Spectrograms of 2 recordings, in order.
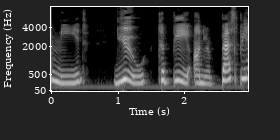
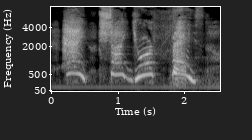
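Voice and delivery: slow, very high, drawn-out hollered outburst; 11 semitones higher than usual. A child woken too early by a screaming baby brother, hollering. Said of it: "I hollered".

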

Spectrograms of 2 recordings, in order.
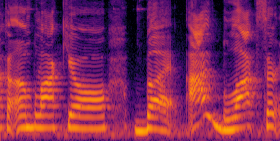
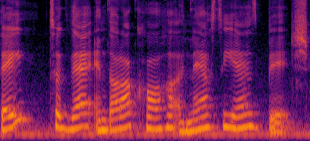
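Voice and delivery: normal talking voice

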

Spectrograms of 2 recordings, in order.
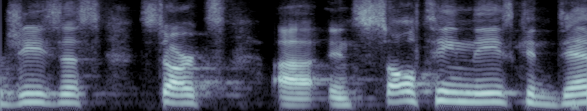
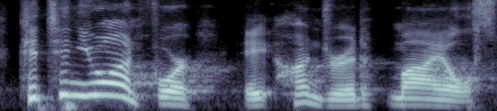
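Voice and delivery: automated navigation announcement voice; 5 semitones lower than usual. Describing driving with phone navigation, the speaker mimics a GPS navigation voice. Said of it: "I want to be that GPS voice that says".

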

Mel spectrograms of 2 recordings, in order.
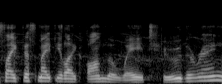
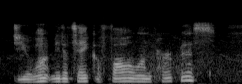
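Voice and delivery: hushed whisper. As Boris gets closer, the character speaks just to Boris: whisper. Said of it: "in a whisper".

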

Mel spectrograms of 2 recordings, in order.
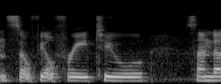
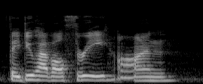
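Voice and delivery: voice cracking. Talking to viewers about a movie series, voice cracking. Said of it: "my voice cracked".

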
